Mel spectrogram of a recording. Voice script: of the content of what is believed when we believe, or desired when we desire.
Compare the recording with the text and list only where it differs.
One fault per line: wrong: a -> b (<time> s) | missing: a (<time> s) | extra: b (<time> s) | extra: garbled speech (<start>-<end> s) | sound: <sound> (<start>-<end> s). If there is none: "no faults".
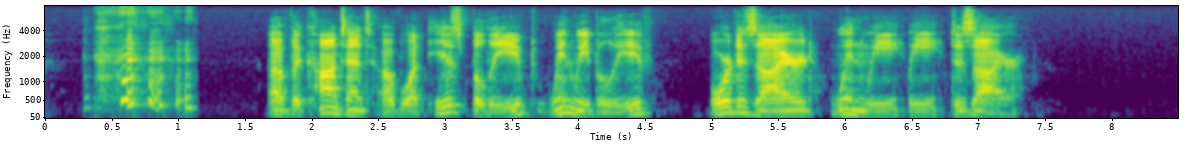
sound: laugh (0.3-1.2 s)
extra: we (6.4 s)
